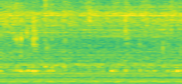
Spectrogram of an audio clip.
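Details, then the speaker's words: Breville Barista Express after water pump replacement and OPV adjustment, double-shot extraction test: steady, even pump hum with smooth flow, gauge reaching espresso range, no surging or rattling; normal espresso pump operation. "now we will be extraction as you can see the gauge goes all the way to the espresso range and it's coming out nice and steady"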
